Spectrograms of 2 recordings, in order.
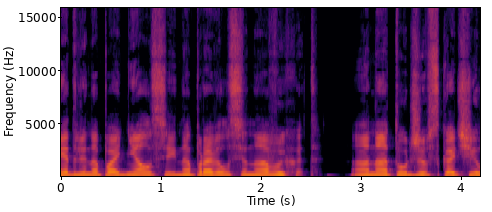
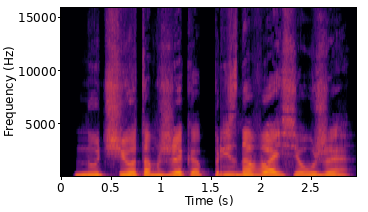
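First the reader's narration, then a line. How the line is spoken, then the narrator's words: Moaning. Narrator (Russian): стонал везунчик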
